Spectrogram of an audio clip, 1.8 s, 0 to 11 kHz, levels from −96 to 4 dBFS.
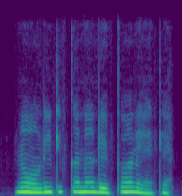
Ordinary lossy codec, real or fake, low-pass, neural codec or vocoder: AAC, 64 kbps; fake; 9.9 kHz; codec, 32 kHz, 1.9 kbps, SNAC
